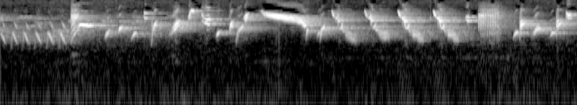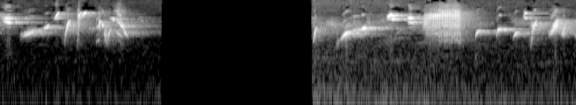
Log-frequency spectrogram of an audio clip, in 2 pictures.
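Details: Balkan goldfinch singing a training song to the adopted competition standard: quick sequences of repeated chirps and short trills with clear whistled slurs, a pause of about a second, then renewed twittering.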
